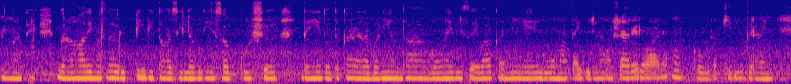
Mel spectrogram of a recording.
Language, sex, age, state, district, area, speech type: Dogri, female, 18-30, Jammu and Kashmir, Reasi, urban, spontaneous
